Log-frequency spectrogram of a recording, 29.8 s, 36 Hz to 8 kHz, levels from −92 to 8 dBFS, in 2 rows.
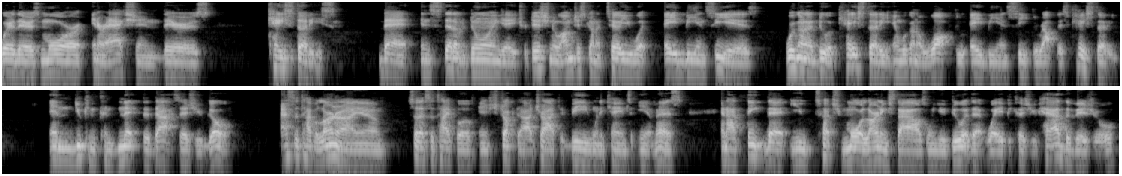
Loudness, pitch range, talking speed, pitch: -19 LUFS, 85-100 Hz, 190 wpm, 90 Hz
